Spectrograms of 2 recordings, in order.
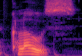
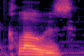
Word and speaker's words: close: buscan en un diccionario, el verbo no se pronuncia close en presente, se pronuncia close. ¿Escucharon la diferencia? No es close, es close. El último sonido no es S, es Z.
